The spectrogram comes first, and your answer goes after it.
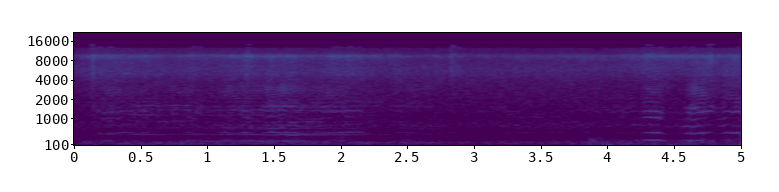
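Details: Massive clump of honey bees on a branch, a quieter continuous buzzing drone with faint wavering tones beneath steady low-frequency wind rumble.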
